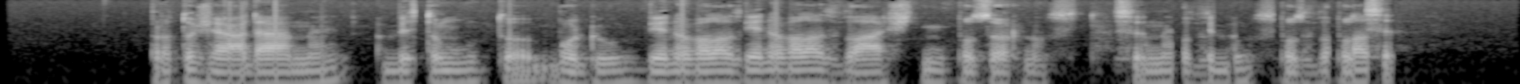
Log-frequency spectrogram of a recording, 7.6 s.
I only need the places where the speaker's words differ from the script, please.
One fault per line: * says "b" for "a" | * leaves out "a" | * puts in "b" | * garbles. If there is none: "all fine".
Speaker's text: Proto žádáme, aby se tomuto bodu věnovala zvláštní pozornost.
* leaves out "se"
* puts in "věnovala"
* garbles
